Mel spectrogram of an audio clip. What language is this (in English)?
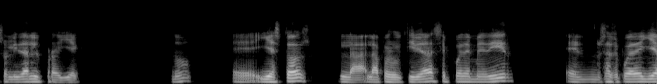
Spanish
